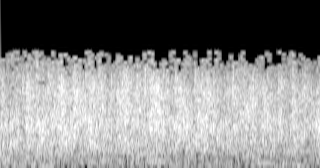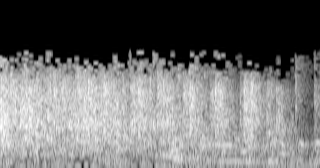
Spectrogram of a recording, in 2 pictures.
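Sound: round of applause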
